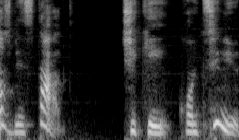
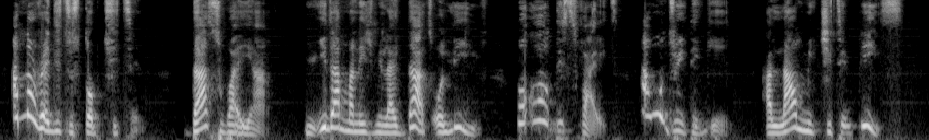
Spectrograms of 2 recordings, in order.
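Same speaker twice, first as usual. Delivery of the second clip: ordinary delivery, nothing marked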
